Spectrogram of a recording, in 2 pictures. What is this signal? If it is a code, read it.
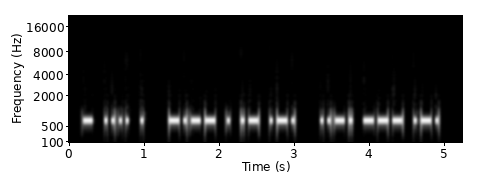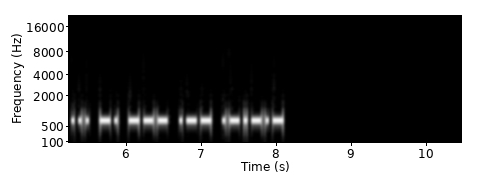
Morse code, heard as a keyed tone, about 25 wpm, 700 Hz. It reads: THE YEAR FOR SNOW.
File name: practice / 25wpm / Sentences with 4-Word Phrases - 25wpm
